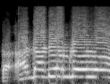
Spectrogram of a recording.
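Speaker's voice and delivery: high loud shouting. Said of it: "Kenapa sih sampai teriak-teriak begitu".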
